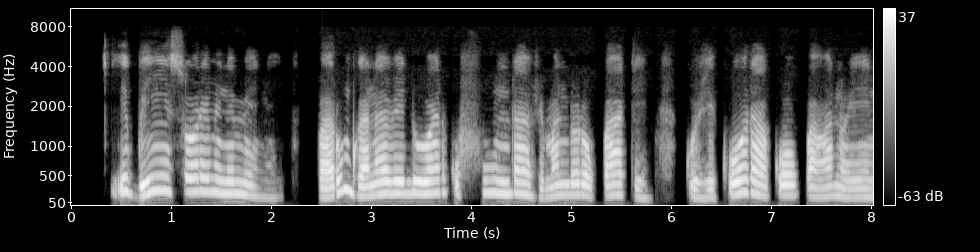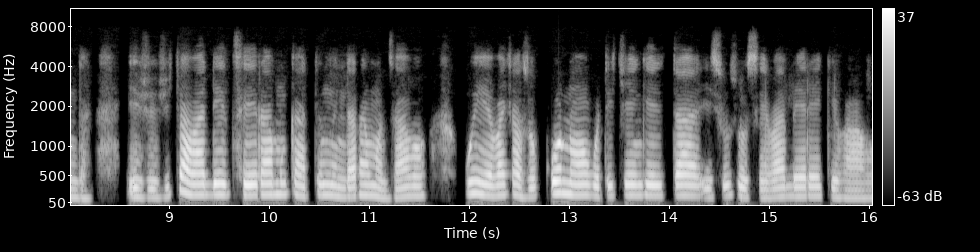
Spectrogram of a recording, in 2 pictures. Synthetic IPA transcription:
iɡʱwiɲiso̞ɾe̞mineme̞ne | ʋaɾumbɣanaʋe̞ɗuʋaɾikufundaʐe̞mando̞ɾo̞kwatikuʐiko̞ɾako̞kaʋano̞e̞ːndaḭʐiʐit͡ʃaʋaɗe̞t͡se̞ɾamukatimendaɾamod͡zaʋo̞uje̞ʋat͡ʃazo̞ko̞naokutit͡ʃe̞ŋɡe̞taisususe̞ʋaɓe̞ɾe̞kiʋaːʋo̞

